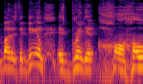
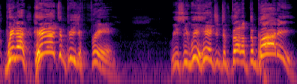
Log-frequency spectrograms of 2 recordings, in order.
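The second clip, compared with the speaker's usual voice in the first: preaching shout; 6 semitones higher than usual. Real, not acted. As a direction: proclaim it like a street preacher. Preaching rant builds to shouting.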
